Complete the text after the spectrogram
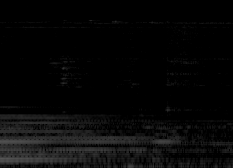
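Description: A piano's last chord rings out and fades into silence.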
